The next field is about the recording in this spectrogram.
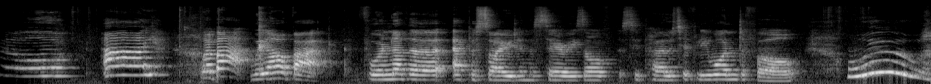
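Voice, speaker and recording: Against noticeable background noise and an audible room echo, a woman speaks at a fairly slow pace. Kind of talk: casual chat.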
